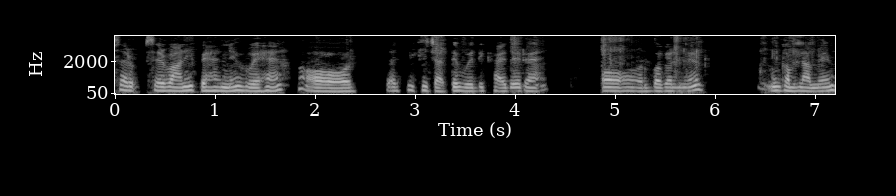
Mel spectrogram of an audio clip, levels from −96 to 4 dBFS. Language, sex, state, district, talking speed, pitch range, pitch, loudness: Hindi, female, Bihar, East Champaran, 160 wpm, 175-200 Hz, 185 Hz, -32 LUFS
